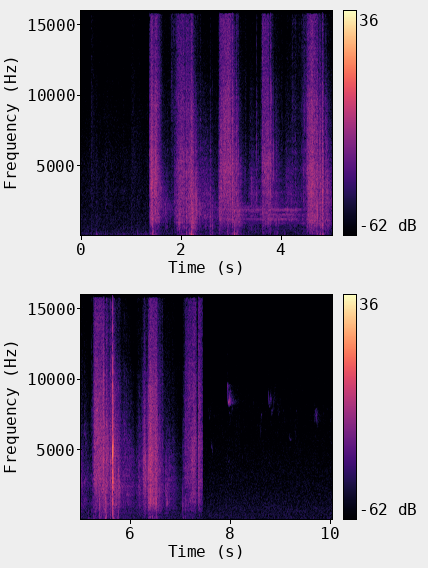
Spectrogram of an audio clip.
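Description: Boots crunching through snow on the forest floor: about eight footsteps over six seconds, then the walking stops. A few faint high chirps follow.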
